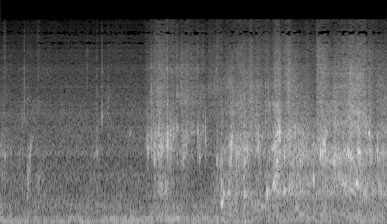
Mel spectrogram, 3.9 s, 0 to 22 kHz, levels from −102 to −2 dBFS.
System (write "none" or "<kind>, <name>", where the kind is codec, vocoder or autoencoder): autoencoder, DAC-VAE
